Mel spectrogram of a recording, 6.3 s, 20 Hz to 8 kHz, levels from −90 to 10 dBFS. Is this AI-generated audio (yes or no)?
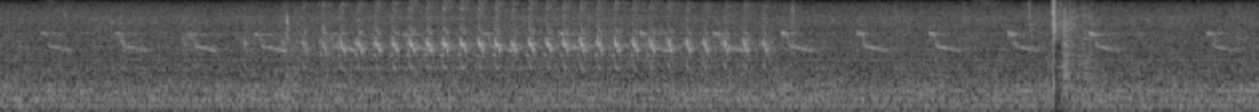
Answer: no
